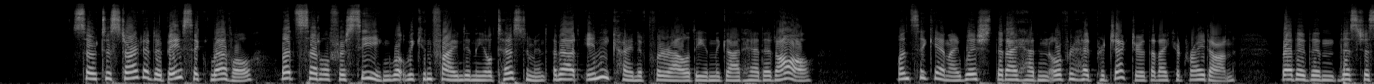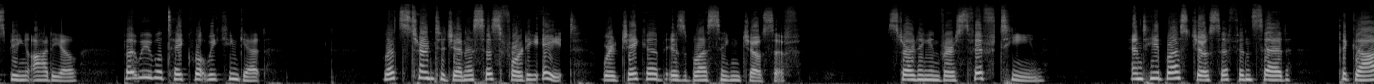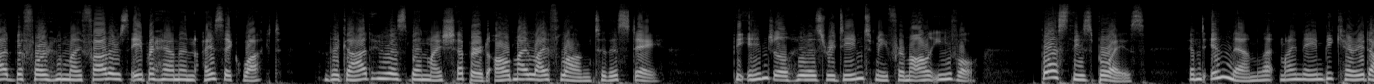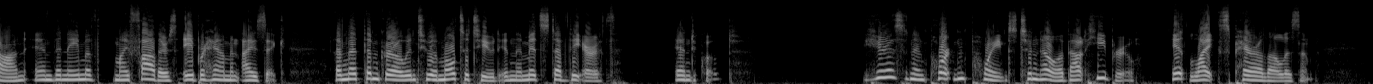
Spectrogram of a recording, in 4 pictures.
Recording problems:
distortion; slight; 7% of the sound clipped

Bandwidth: 18 kHz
